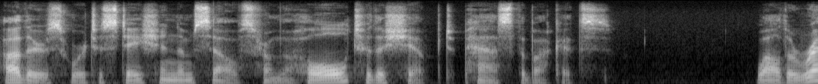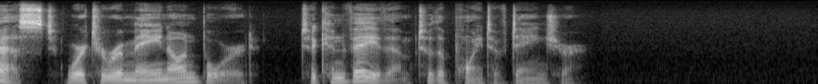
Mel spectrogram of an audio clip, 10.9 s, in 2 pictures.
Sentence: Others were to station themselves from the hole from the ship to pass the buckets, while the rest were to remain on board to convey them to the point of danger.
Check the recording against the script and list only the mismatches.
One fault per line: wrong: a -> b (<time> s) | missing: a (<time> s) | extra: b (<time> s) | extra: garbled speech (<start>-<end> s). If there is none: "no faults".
wrong: from -> to (2.3 s)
